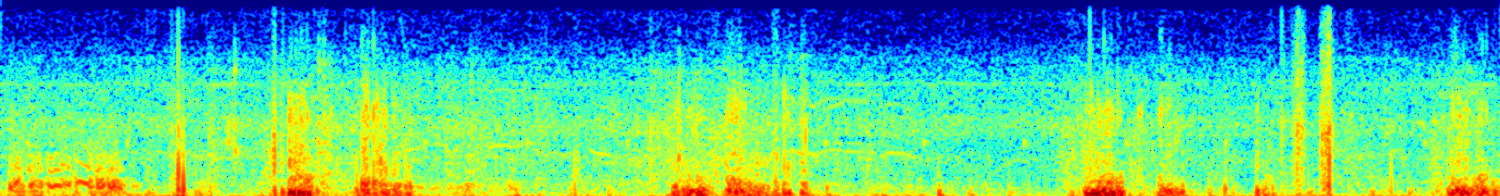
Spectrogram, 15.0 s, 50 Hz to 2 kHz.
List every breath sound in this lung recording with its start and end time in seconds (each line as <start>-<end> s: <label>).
2.56-3.18 s: inhalation
2.56-3.18 s: crackles
3.47-4.09 s: exhalation
3.47-4.09 s: crackles
6.60-7.34 s: inhalation
6.60-7.34 s: crackles
7.37-8.27 s: exhalation
7.37-8.27 s: crackles
10.78-11.40 s: inhalation
10.78-11.40 s: crackles
11.49-12.11 s: exhalation
11.50-12.13 s: crackles
14.37-14.99 s: inhalation
14.37-14.99 s: crackles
